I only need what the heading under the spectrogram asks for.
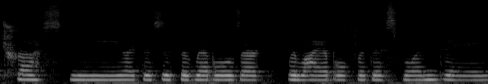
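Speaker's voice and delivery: unhurried, deliberate, slow, drawn-out speech. Complaining about the on-screen version, imitating his slow speech: slow-talking Thrawn impression. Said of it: "He talks slow like that".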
